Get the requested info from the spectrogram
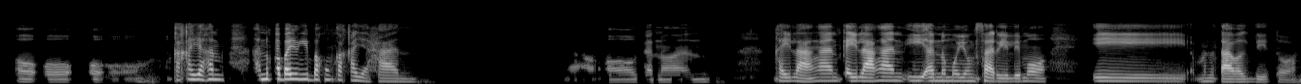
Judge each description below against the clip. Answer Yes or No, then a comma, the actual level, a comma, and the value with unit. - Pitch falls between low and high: Yes, medium, 145 Hz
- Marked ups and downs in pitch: Yes, wide, 6.0 semitones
